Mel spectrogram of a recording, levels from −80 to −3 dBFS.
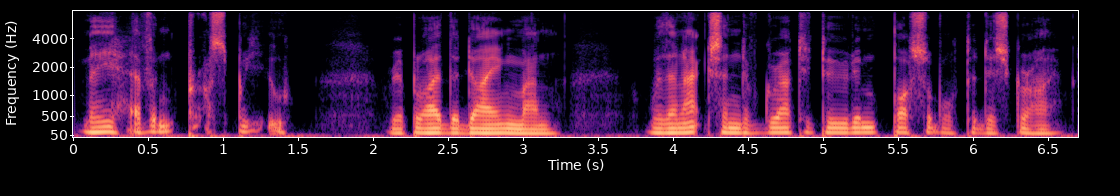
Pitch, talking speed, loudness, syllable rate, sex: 105 Hz, 145 wpm, -18 LUFS, 5.4 syllables/s, male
